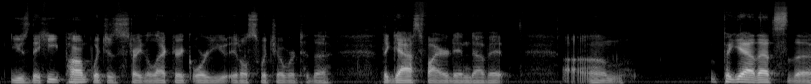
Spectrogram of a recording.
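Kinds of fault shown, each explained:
Nothing stood out on listening to the speech.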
